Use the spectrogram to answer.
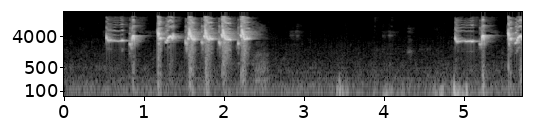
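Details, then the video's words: Javan bush lark, freshly through its moult and practising song: a string of bright, piercing chirps in quick succession, a pause with faint low knocks, then the chirping starts again. "branjangan selesai mabung latih bongkar lagu"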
